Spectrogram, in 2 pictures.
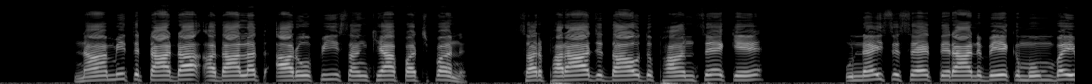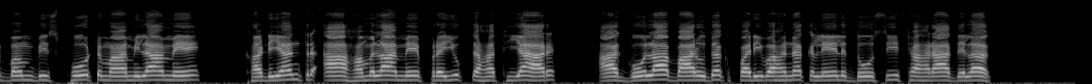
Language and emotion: Maithili, neutral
